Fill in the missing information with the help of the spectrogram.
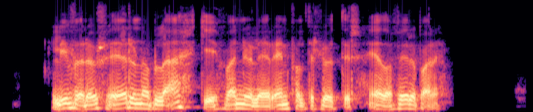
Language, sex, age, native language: Icelandic, male, 30-39, Icelandic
